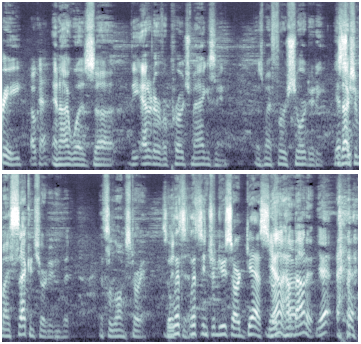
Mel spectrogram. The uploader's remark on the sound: Live from Tailhook 2019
